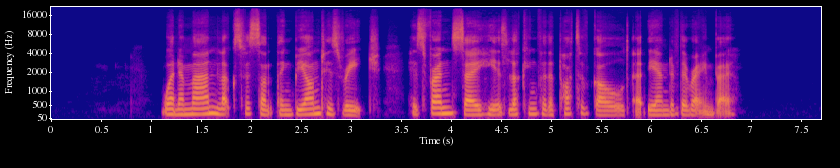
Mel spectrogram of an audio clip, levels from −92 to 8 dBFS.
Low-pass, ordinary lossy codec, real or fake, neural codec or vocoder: 19.8 kHz; Opus, 64 kbps; fake; codec, 44.1 kHz, 7.8 kbps, DAC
